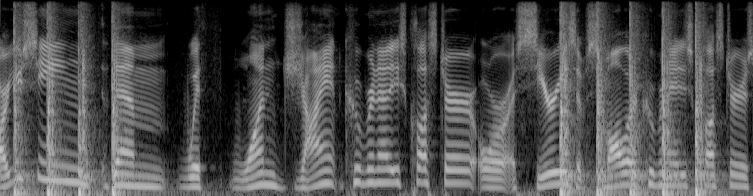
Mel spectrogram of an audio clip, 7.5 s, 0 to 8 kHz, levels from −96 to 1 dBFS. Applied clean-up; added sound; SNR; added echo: none; Knock; 3 dB; none.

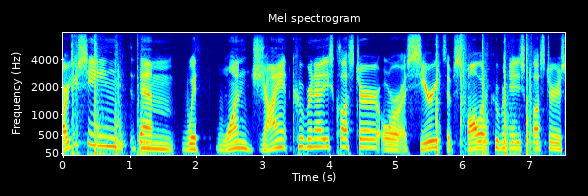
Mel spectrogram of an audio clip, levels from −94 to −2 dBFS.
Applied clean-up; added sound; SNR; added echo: neural mask model RNNoise.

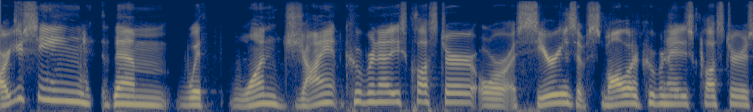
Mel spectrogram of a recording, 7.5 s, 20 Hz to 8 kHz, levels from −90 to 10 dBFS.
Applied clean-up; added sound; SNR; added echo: neural mask model Resemble Enhance denoiser.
